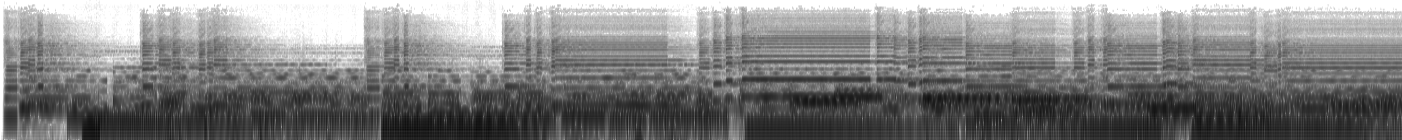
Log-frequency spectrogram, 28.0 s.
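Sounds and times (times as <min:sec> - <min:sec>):
nostalgic Roland GW8 keyboard music: 0:00.1 - 0:28.0.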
